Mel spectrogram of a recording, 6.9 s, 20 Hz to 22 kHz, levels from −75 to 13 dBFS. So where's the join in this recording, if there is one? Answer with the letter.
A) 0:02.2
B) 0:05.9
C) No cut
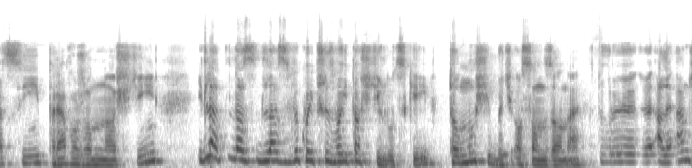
B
